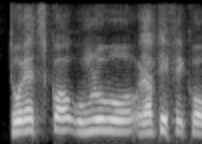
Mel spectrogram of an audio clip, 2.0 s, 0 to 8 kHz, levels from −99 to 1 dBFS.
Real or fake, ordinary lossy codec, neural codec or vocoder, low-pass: fake; AAC, 32 kbps; codec, 16 kHz in and 24 kHz out, 0.9 kbps, LongCat-Audio-Codec, fine tuned four codebook decoder; 7.2 kHz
